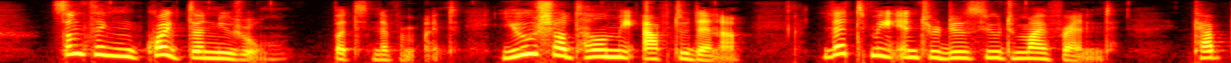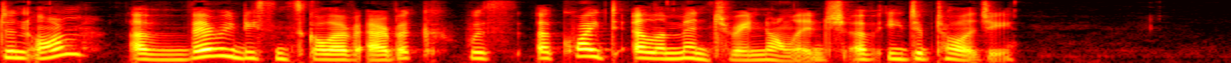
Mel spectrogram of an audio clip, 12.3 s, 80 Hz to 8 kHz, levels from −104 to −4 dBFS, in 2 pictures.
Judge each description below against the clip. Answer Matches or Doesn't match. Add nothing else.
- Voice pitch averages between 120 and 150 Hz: Doesn't match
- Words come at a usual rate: Matches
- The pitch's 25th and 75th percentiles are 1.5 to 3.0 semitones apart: Doesn't match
